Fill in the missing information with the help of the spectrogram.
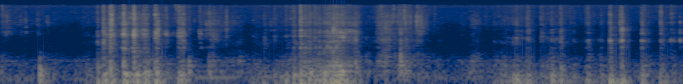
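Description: A green rectangular bar of solid dry soap embossed with lettering, held in the palm, is shaved with a utility knife blade. Clusters of short, dry, crumbly scraping strokes come in three bursts, heavy in low thuddy tones with brief flicks of brighter crackle and quiet pauses between.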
